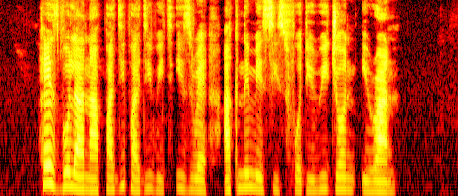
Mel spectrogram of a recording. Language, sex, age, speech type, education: Nigerian Pidgin, female, 30-45, spontaneous, tertiary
